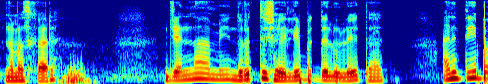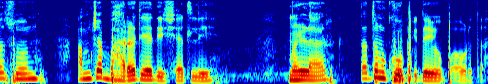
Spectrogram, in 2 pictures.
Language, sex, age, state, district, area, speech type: Goan Konkani, male, 18-30, Goa, Canacona, rural, spontaneous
